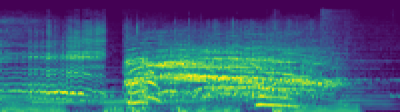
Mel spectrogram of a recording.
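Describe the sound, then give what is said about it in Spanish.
A sheep gives a loud, long, wavering bleat with a tremulous, nasal quality, held for nearly two seconds over a steady low hum before trailing off. “Niños, ¿saben qué animal hace me? ¡Es la oveja!”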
